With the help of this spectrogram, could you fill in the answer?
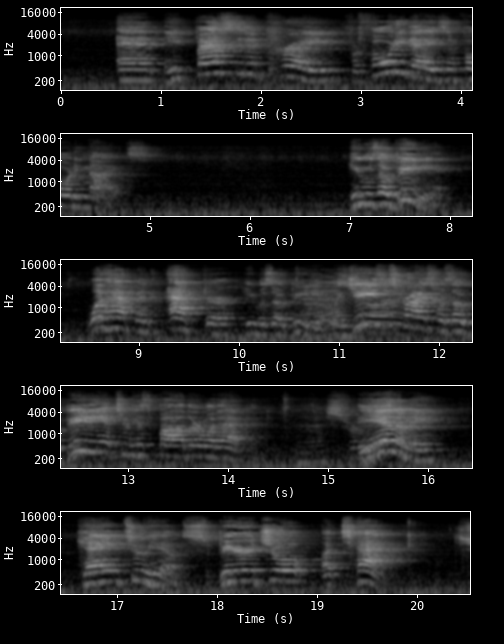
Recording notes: This episode was recorded live from the pulpit of Berea Christian Church.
